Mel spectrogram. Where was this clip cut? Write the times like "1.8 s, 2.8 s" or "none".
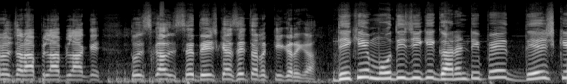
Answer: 3.2 s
